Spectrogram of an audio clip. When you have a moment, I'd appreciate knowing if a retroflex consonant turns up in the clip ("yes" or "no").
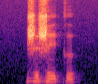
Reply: yes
